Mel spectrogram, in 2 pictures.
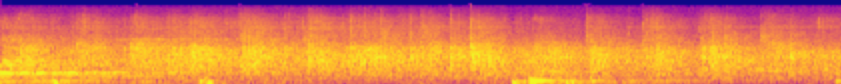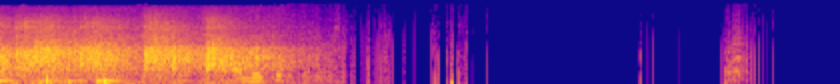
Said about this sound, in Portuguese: Vamos dar uma salva de palmas, Senhor.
